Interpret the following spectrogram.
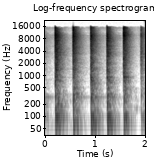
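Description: Mallet striking the top of a plastic cage section in a quick steady series of about six blows, roughly three a second. The blows tap its pegs down into the holes of the section below.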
